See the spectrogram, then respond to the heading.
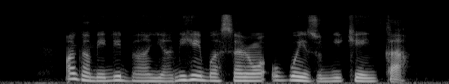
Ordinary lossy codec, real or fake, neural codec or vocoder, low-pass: none; fake; autoencoder, 22.05 kHz, a latent of 192 numbers a frame, VITS, trained on many speakers; none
